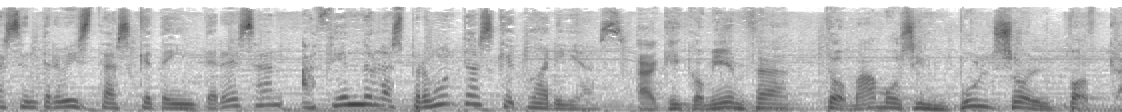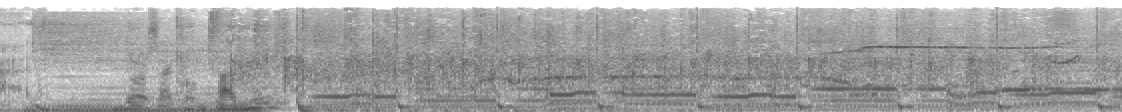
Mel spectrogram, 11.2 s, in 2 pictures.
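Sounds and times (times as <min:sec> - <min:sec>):
speech: 0:00.0 - 0:07.6
applause: 0:06.4 - 0:11.2.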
